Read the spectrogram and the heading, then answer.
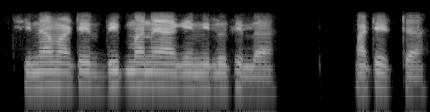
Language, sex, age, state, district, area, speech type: Odia, male, 18-30, Odisha, Nuapada, urban, conversation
